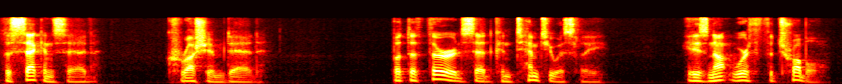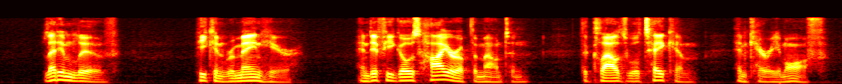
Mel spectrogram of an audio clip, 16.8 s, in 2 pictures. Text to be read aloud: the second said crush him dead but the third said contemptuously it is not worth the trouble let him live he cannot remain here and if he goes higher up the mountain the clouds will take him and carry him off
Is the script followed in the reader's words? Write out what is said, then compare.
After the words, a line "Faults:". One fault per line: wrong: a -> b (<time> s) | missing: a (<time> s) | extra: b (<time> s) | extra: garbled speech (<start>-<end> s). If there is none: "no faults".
the second said crush him dead but the third said contemptuously it is not worth the trouble let him live he can remain here and if he goes higher up the mountain the clouds will take him and carry him off
Faults:
wrong: cannot -> can (10.5 s)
